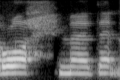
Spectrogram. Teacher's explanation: رو heavy ہوگا زبر کے ساتھ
